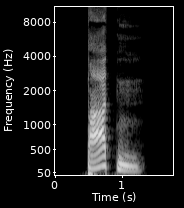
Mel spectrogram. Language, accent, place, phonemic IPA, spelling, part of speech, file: German, Germany, Berlin, /baːtən/, baten, verb, De-baten.ogg
- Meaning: first/third-person plural preterite of bitten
